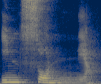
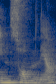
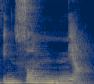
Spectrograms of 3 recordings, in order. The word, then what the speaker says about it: insonnia: That's very similar, just a little bit different in spelling and pronunciation, and it's insonnia. So it's not insomnia, it's insonnia, due N, two N's.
